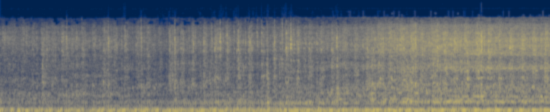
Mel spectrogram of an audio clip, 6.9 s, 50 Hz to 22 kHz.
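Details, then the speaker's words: 1976 GMC Sierra 2500 4WD small-block 350 (new headers, coil, wires and plugs): deep V8 rumble climbing as it is revved, with an uneven lumpy pulse underneath. It runs rough, cause not clear. "Definitely don't sound the best."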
